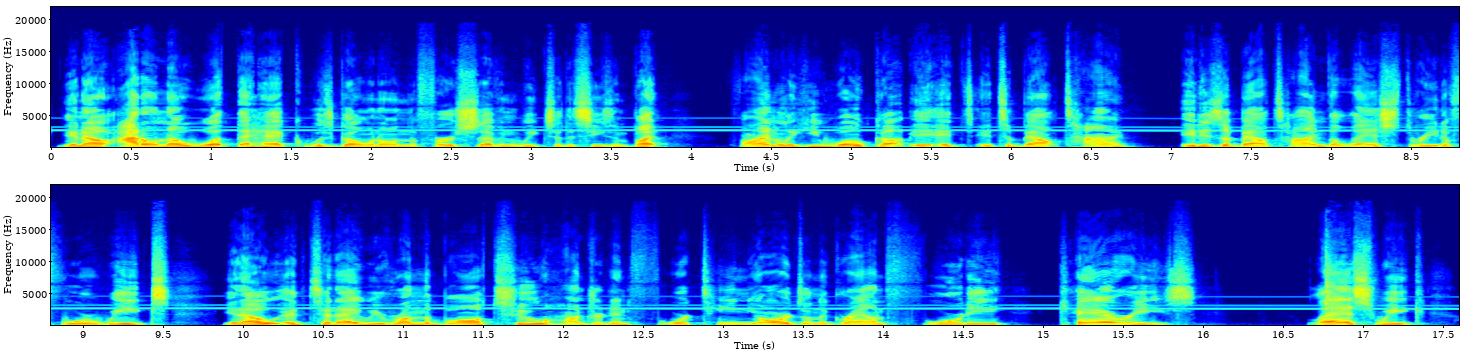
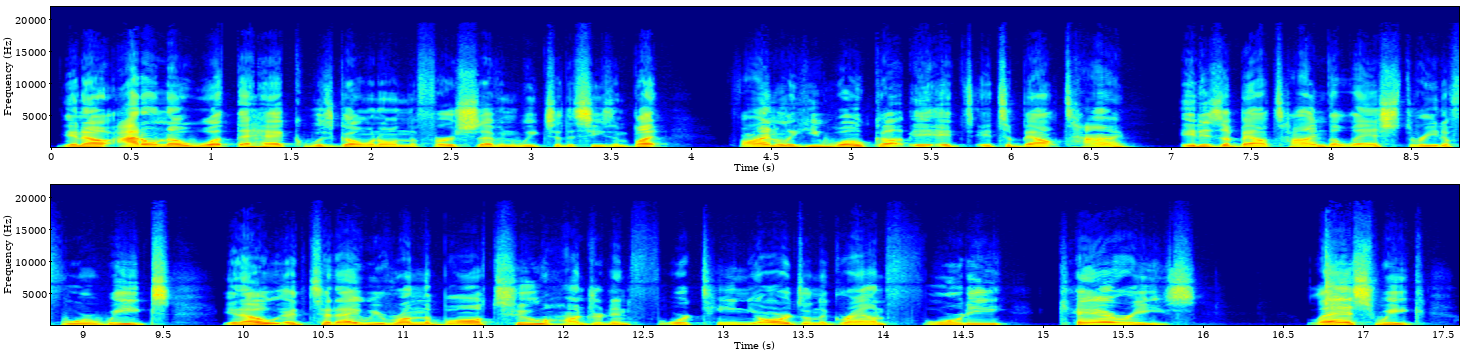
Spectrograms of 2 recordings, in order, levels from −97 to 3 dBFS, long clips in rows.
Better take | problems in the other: second | high-pitched whine; faint; throughout; 2.5 kHz, 30 dB below the speech

